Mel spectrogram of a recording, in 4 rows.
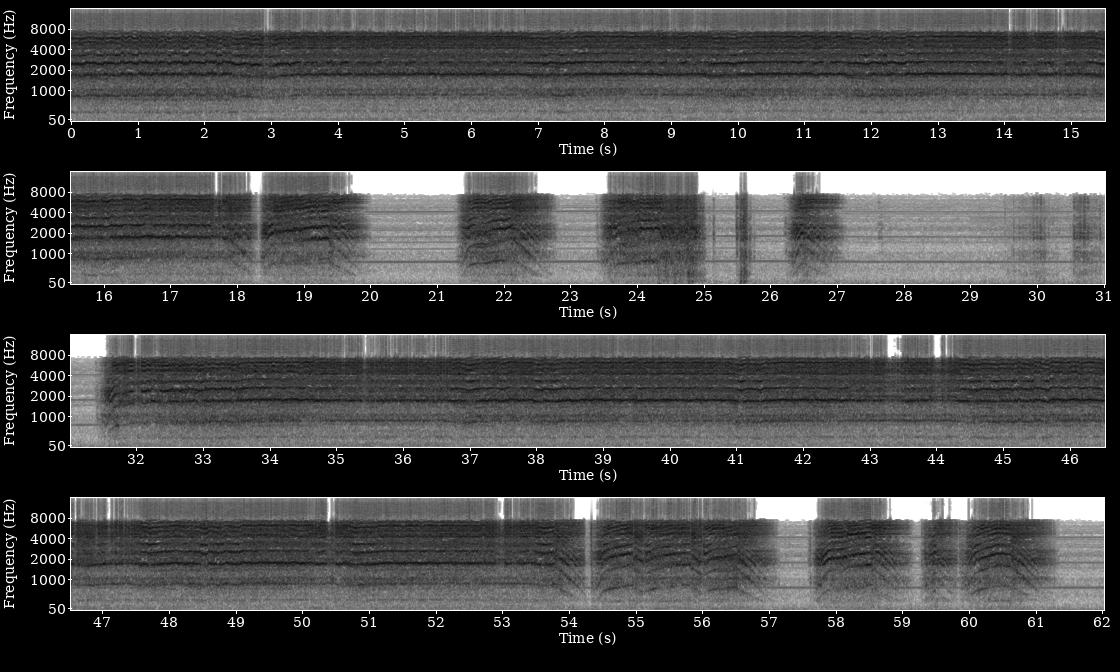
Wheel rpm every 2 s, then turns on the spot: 210, 220, 240, 230, 230, 230, 230, 230, 210, 120, 50, 60, 80, 10, 0, 40, 210, 230, 230, 230, 230, 240, 220, 230, 220, 230, 200, 160, 90, 90, 80.
none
